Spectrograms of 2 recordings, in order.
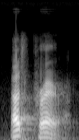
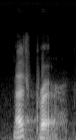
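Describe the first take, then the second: First: Said in the usual way. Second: Hushed echo. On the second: Real, not acted. Preacher repeating his point to the congregation as a hushed echo. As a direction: repeat it much softer, almost to yourself.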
